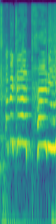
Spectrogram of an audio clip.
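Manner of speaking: very high, loud party squeal; drunken party excitement. Retold or imitated. Friend imitating herself drinking at a party, squealing with excitement. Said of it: "like, drinking, be like".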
